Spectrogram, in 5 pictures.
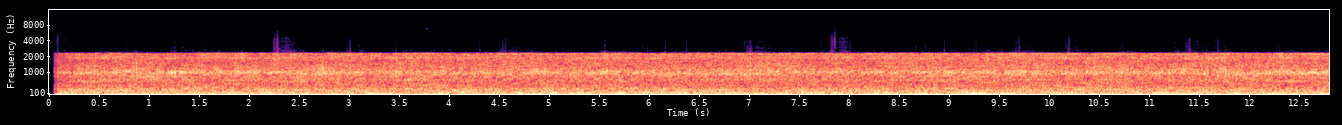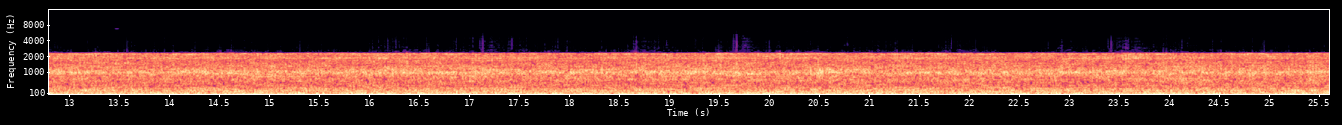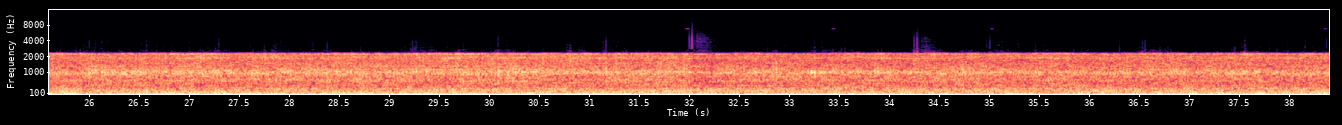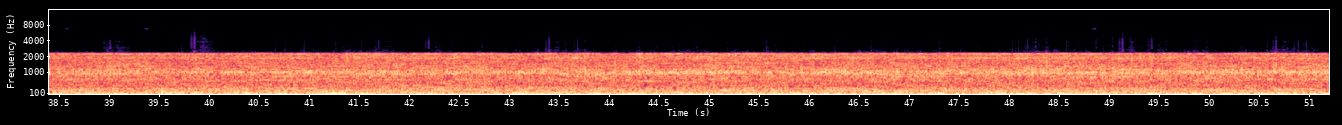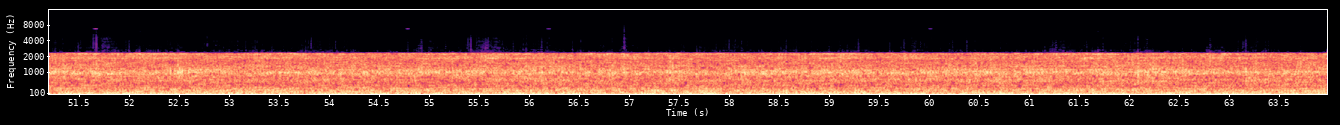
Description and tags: rain slow motion
recorded on iPhone slow mo and remixed in Studio One 3.
slow-motion, rain, nature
